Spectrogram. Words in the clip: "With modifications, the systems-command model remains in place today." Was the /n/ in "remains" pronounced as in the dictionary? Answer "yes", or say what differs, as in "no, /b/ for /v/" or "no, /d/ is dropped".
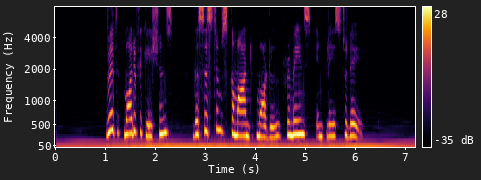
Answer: yes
